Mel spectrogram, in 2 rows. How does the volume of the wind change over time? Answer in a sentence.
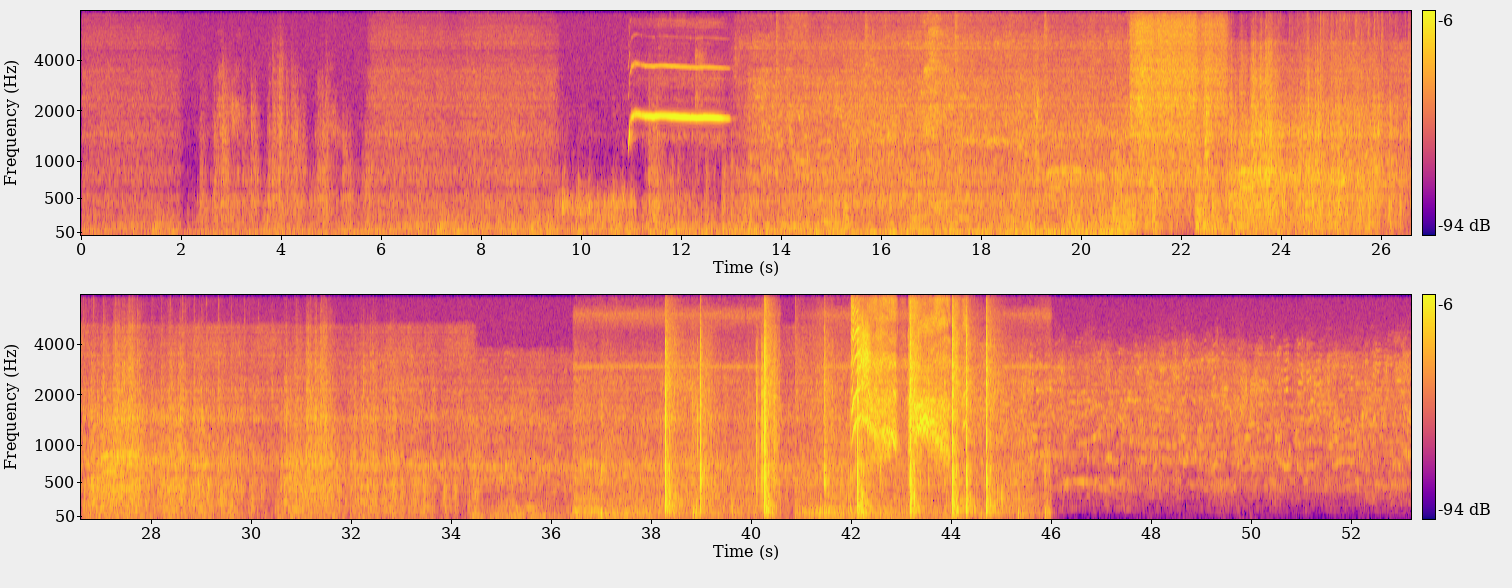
The volume of the wind goes up, then down.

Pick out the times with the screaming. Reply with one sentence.
The screaming can be heard from 10.9 to 13.0 s and from 42.0 to 44.4 s.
